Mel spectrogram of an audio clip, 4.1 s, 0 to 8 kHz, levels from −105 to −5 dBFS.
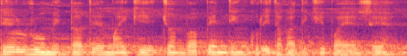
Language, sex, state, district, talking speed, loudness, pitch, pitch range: Nagamese, male, Nagaland, Dimapur, 175 wpm, -14 LUFS, 105 Hz, 105-110 Hz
